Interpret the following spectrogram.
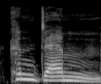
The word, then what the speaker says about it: condemn: condemn 하다라는 동사가 바로 비난하다인데요. 여기에 m하고 n 같이 들어갑니다. condemn, condemn. 근데 발음할 때는 m까지만 발음을 해요. 그러나 스펠링은 뒤에 n이 하나 더 붙습니다.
